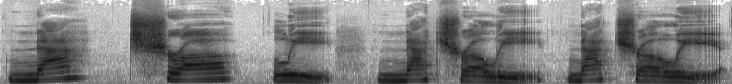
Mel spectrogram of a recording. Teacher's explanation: there is a C, but listen to how it sounds. Naturally. It sounds like a CH.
